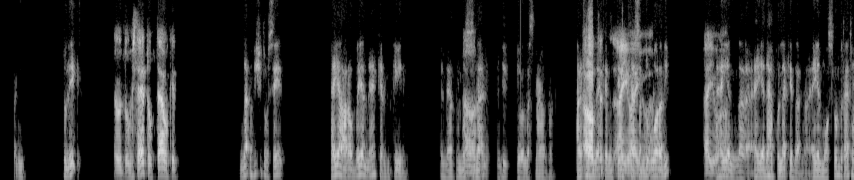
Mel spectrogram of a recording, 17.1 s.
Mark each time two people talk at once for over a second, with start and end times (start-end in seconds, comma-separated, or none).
11.6-13.2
